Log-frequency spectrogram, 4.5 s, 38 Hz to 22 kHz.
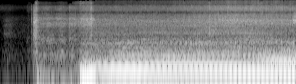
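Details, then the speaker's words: BMW X5M V8 after the exhaust flap modification, heard from inside with the door open; starter whir, then deep even burble with no rattle, deeper than before; normal exhaust note. "yeah, it sounds better. Sounds like it should. And again, it's a lot deeper sound and no rattling."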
